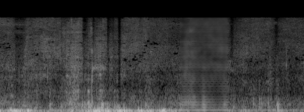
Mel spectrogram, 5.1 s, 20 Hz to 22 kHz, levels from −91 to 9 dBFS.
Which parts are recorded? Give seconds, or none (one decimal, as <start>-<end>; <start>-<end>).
0.0-3.0; 3.8-5.1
